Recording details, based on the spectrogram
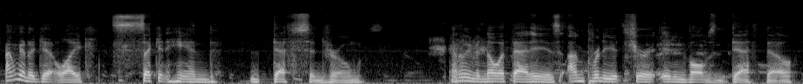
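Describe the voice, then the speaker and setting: A man at a middle pitch with a lively, up-and-down voice, commenting dryly on what he hears. His remarks come across as disgusted asides in casual chat among friends. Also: measured pace. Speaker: friend listening to the reading.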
